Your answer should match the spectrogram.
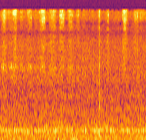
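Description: Pencil writing on notebook paper: soft, continuous scratching as a word is written out by hand, with a steady low hum underneath.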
